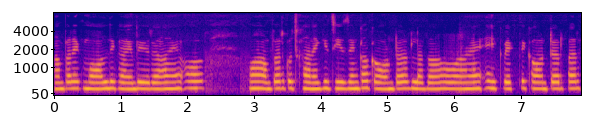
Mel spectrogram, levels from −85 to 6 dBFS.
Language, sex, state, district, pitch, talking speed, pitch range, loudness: Hindi, female, Delhi, New Delhi, 235 Hz, 180 wpm, 235-245 Hz, -11 LUFS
